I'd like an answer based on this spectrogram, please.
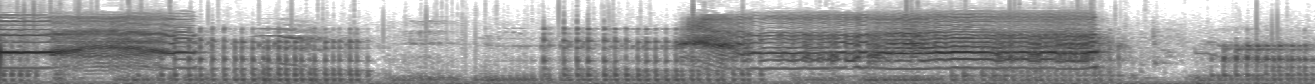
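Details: Koala; courting calls; courtship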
